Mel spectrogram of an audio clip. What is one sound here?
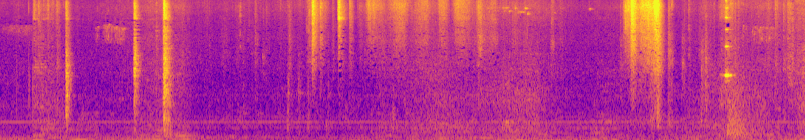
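Metal pipes clank and knock.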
